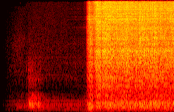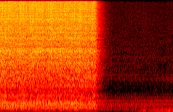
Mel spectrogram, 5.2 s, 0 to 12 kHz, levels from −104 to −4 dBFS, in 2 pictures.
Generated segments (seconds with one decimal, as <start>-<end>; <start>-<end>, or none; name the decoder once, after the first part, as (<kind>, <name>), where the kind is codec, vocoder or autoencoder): 1.0-1.6 (codec, SNAC)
